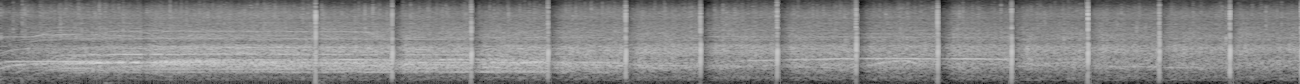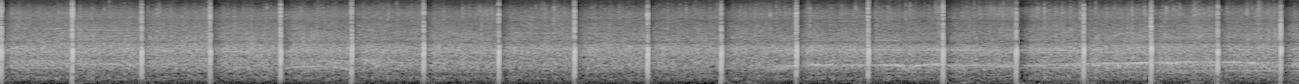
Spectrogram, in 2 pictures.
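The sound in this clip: Audience applause and cheering for the fifth-place contest winner welcomed to the stage: steady, dense clapping with a few whoops early on, sharp individual claps standing out at a regular pulse, holding a fairly even level throughout.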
